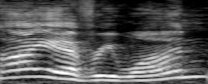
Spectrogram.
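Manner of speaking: very high register, loud announcer voice. Quoting a Rockstar statement, the speaker greets everyone in a higher-register Rockstar voice. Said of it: "I'm going to use that higher register voice".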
